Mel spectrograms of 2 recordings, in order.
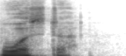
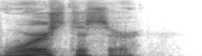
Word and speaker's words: Worcester: It's not, it's, it, you don't pronounce the R in it. It's Worcester. Worcester. Promise you. – But that's how people there talk. – No, I mean, they all say, no, because if you, it's very different. Because if you did it how it was spelled, it'd be like Worcestershire, which it's not that.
